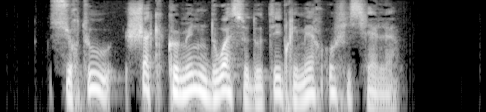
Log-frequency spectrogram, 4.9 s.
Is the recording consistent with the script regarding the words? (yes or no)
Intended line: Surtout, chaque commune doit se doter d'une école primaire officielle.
no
